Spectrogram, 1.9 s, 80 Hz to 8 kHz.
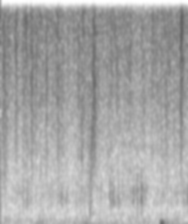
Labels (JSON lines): {"label": "biophony, damselfish", "recorder": "SoundTrap 500"}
